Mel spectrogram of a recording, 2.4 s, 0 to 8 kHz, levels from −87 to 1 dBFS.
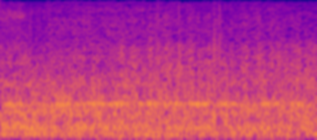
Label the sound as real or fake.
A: fake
